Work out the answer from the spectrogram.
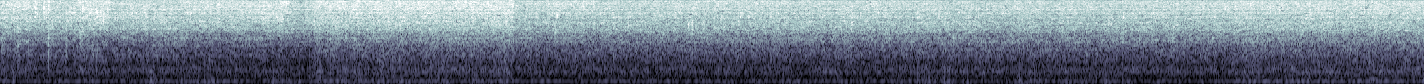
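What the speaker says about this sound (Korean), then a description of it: "고기 먼저 볶을게요" Meat stir-frying in cooking oil for jjajangmyeon: a loud, steady close sizzle and hiss with constant frying crackle throughout and no talk.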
